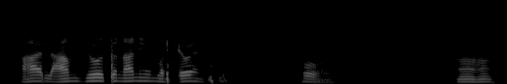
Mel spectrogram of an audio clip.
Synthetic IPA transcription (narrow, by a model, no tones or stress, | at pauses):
ɦãlamd͡ʒot̪onaːniuməɾkʰeʋan | ɦoɦo | ɦãɦã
